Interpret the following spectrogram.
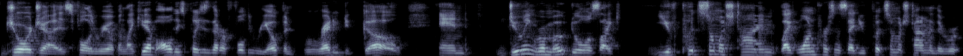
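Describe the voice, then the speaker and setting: Irritated and blunt, with some swearing, this American card player and online commentator vents his opinions over a screen recording. His medium-pitched voice has a sharp edge, and the audio quality is poor.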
